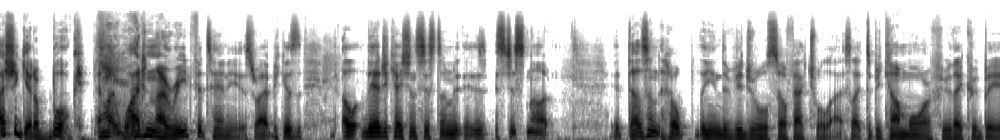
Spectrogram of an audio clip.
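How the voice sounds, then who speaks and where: In a very clean recording with a silent background, a man with an Australian accent talks at a fairly quick pace, his pitch swinging very widely with vocal fry. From Australia, Sydney. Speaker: advertising strategist. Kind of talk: casual interview.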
